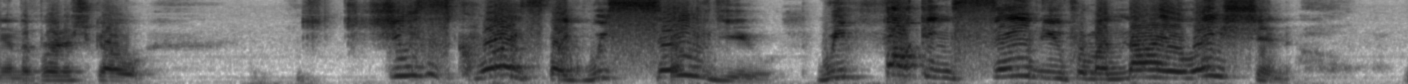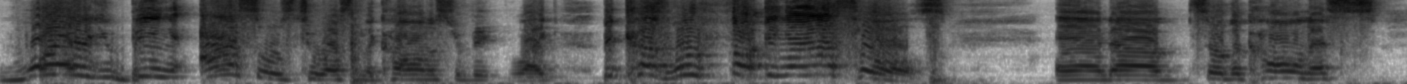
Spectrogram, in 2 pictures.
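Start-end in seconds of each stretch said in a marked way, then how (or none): 1.7-8.8 high-pitched, hammed-up indignation; exasperated. British scolding colonists after saving them, high exasperated protest. 10.0-11.8 high hammed-up shouting; proudly defiant yell. Colonists answering the British, high shameless yell.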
